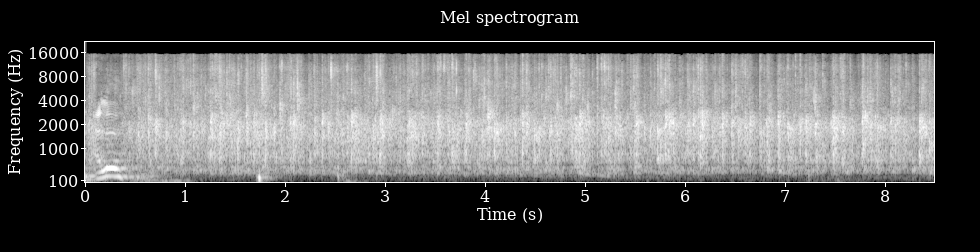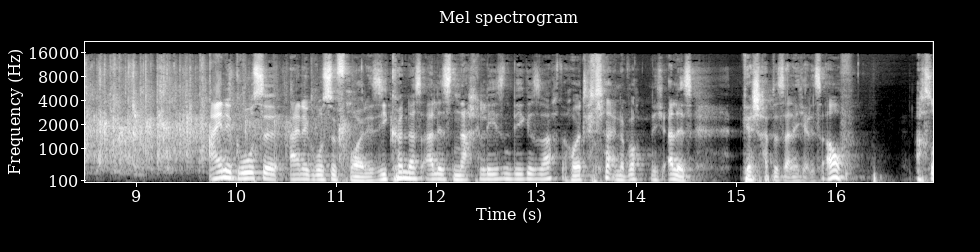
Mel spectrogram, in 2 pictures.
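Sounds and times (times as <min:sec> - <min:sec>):
audience applause: 0:00.0 - 0:11.5
speech: 0:00.1 - 0:00.7, 0:09.8 - 0:16.9.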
